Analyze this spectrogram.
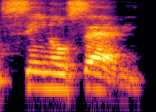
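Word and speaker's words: Cino Savvy: stop with the rapper name is um C Savvy right I believe that's how you pronounce the name c savy c i n o s a v v y bro black people black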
